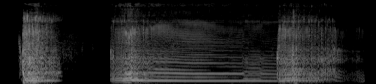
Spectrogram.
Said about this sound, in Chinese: 好臭啊！洗澡的时候放屁，闻起来好臭啊！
